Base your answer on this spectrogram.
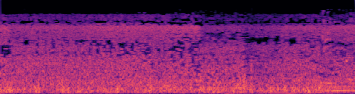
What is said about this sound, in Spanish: En el barranco de Tirajana, la presa ha empezado a aliviar miles y miles de metros cúbicos de agua.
